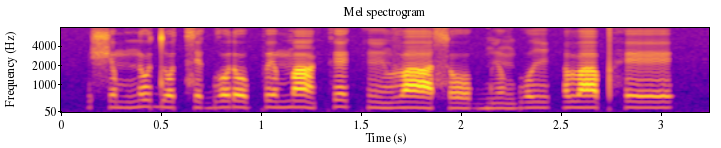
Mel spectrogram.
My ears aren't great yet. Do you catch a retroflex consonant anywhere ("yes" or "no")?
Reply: no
